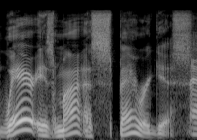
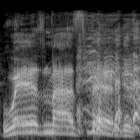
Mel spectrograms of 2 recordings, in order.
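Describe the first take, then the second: First: Her exact way. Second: Laughing mock shout; a hammed-up yelled demand. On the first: Retold or imitated. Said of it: "she said it like this". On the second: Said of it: "Oh, wait, I'm sorry".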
